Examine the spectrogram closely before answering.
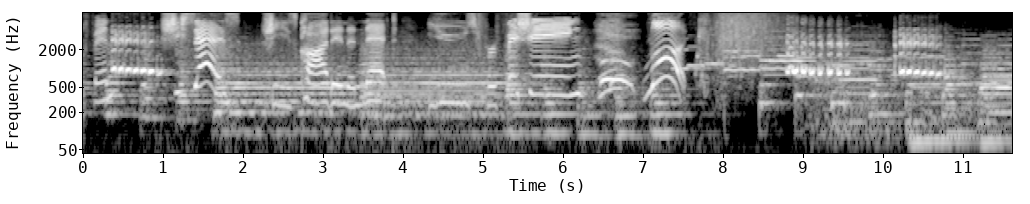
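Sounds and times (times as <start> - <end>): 
humming music: 0.0 - 11.6
speech: 0.1 - 7.8
baby dolphin chattering squeaks: 0.4 - 1.0, 7.5 - 9.6.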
